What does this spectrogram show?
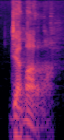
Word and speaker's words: Jamal: jantan maka namanya Jamal saya notis ya pendek bacanya Jamal bukan jam jamalun unta Jamal ganteng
